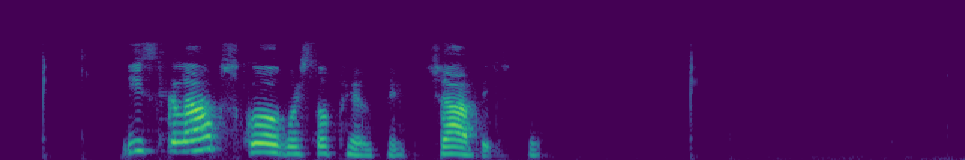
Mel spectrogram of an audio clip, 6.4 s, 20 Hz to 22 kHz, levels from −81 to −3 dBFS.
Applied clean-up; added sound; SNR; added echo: neural mask model DeepFilterNet 3.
